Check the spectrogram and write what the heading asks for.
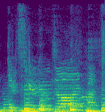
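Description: Cast singing a show tune over instrumental accompaniment with a steady bass line.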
